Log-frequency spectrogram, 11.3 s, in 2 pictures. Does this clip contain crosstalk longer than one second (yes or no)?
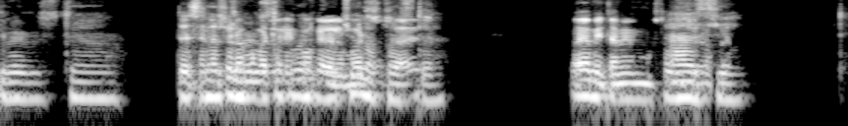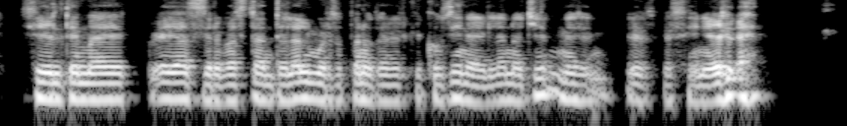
yes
